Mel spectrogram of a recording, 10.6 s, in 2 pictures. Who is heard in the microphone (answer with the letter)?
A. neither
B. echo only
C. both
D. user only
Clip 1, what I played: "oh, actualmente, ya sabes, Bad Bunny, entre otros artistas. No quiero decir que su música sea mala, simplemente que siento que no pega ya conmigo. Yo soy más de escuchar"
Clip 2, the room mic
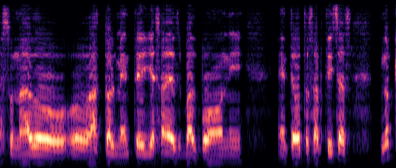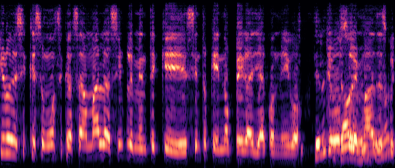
C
